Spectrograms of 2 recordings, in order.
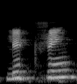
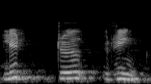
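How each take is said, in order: First: Said in the usual way. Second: लिटरिंग split into three separate sounds; syllable by syllable. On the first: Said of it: "तो इसके three syllables हैं". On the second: Shown as a demonstration. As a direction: break लिटरिंग up as lit-te-ring. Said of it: "लिटरिंग में three sounds आती हैं".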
